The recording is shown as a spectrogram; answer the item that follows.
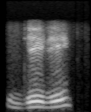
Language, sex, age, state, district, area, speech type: Urdu, male, 18-30, Uttar Pradesh, Saharanpur, urban, conversation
